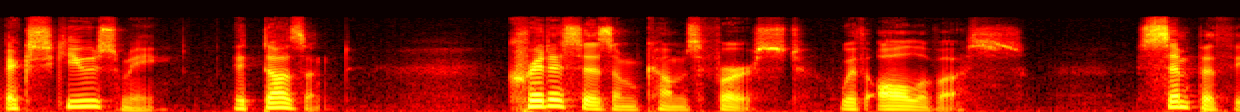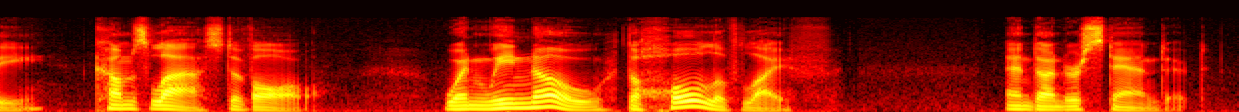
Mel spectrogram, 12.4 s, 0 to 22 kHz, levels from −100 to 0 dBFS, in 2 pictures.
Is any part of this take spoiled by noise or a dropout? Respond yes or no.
no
